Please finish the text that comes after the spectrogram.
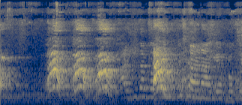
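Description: A household dog barks and yips in greeting, a few short bursts spaced about half a second apart, close by and mixed with people talking.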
